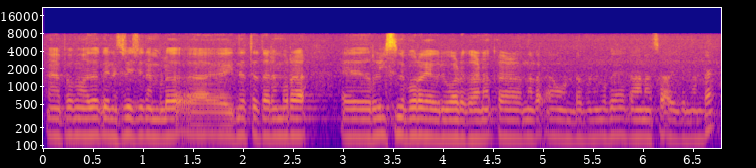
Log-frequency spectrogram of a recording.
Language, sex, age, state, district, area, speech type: Malayalam, male, 30-45, Kerala, Alappuzha, rural, spontaneous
